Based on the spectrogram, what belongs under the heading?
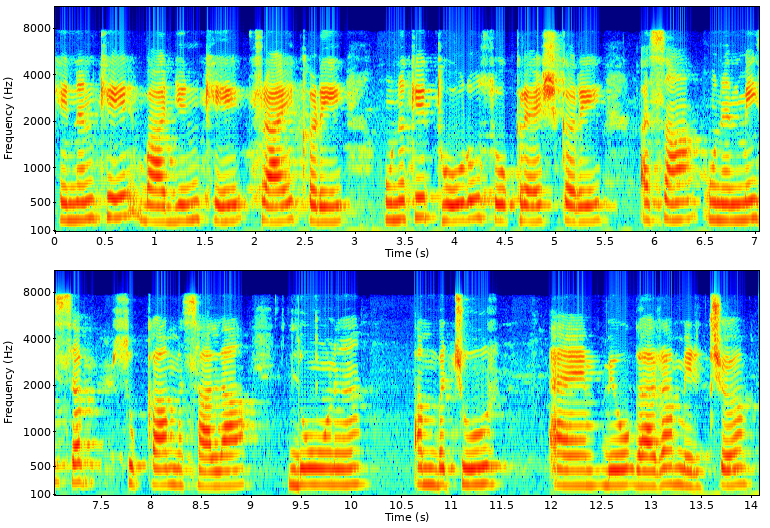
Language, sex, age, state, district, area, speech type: Sindhi, female, 30-45, Maharashtra, Mumbai Suburban, urban, spontaneous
